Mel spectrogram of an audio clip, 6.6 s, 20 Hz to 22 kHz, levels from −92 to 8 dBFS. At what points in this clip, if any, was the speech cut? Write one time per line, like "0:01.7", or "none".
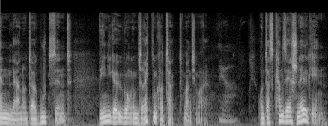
0:02.0
0:02.8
